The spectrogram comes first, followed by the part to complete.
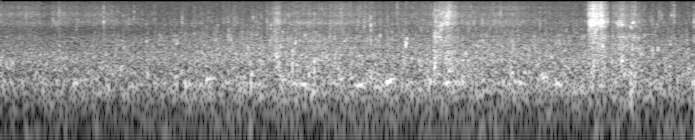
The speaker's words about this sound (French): Plein soleil au bord du petit ruisseau,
